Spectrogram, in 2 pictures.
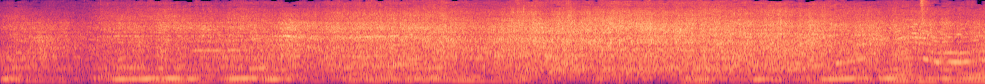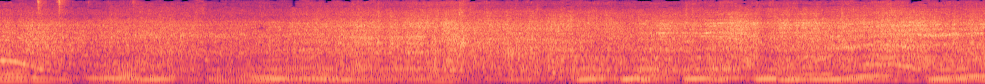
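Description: Rally car engine revving hard, its pitch climbing and dropping again and again as it is driven through a stage, loud from about half a second in.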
